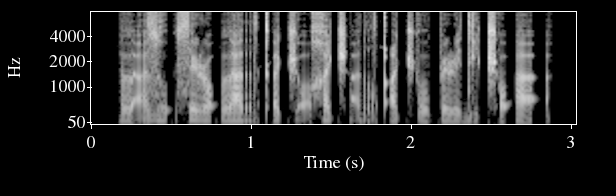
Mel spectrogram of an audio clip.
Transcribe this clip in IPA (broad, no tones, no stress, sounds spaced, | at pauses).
l a̰ z o̤ ʔ s e ɭ ɔ ʔ l a r kʼ ɐ t͡ʃ ɔ̰ χ ɛ t͡ʃʼ a̰ r qʼ e t͡ʃʼ o p ɛ ɭ i d i t͡ʃʼ ɔ ʔ a ʔ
